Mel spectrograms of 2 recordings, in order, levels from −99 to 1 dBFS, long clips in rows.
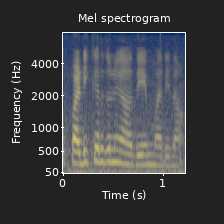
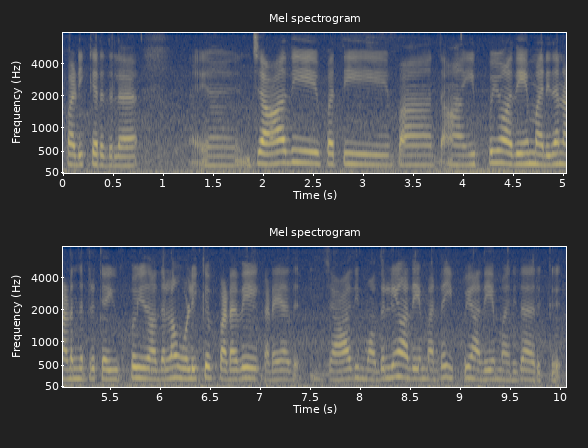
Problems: background sounds at intervals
